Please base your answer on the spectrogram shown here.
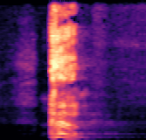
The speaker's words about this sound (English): Cleared his throat, and then he's like,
